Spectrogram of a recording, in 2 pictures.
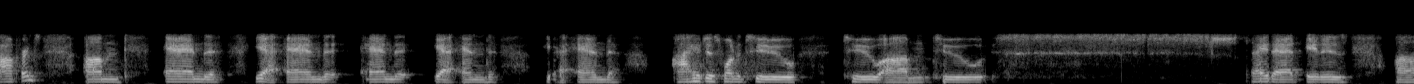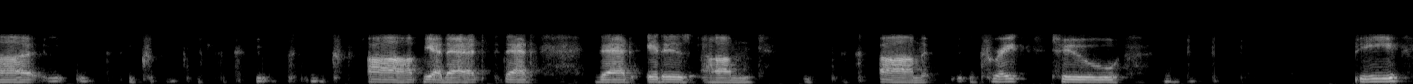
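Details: Stuttering in a young adult who stutters, speaking at a stuttering-association open mic recorded online in July 2020.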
